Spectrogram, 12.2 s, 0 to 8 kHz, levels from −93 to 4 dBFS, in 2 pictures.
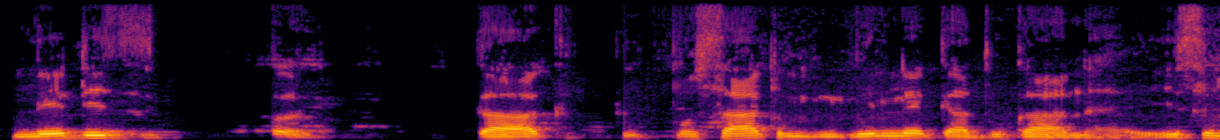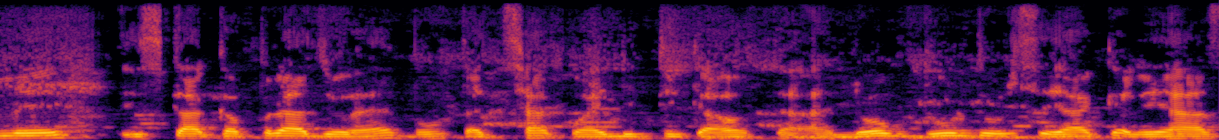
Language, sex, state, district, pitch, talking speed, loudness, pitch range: Hindi, male, Bihar, Samastipur, 125 Hz, 125 wpm, -17 LUFS, 115-140 Hz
